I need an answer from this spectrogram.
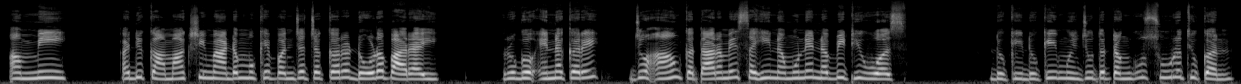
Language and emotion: Sindhi, sad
